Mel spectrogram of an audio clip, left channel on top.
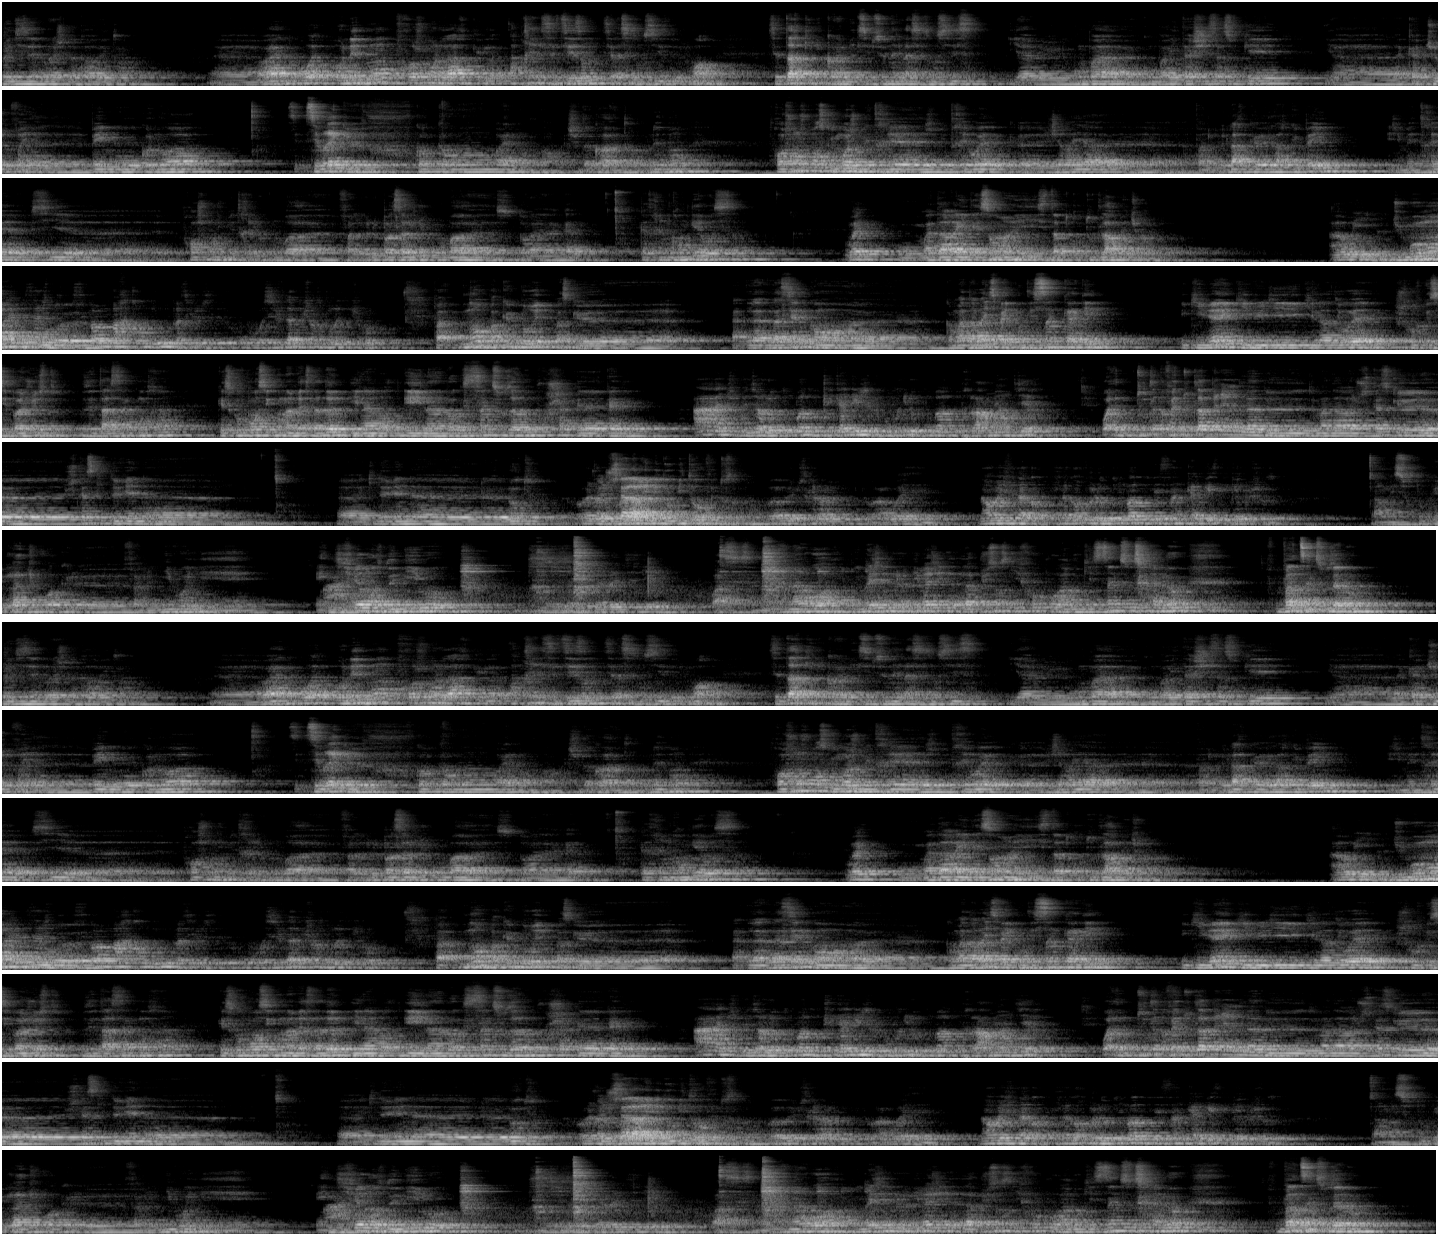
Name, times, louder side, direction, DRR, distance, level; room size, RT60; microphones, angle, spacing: voice 1, 0.0-1.3 2.1-7.2 7.7-9.7 10.0-12.8 13.2-16.4 16.8-16.9 17.2-21.4 22.0-27.8 28.2-34.6 34.8-36.2 37.7-40.3 42.6-44.0 47.1-49.9 50.4-54.2 54.9-59.2 59.6-63.8 68.2-74.6 75.1-77.2 77.7-79.4 85.5-88.7 89.3-90.7 91.4-92.0 93.3-98.5 98.8-99.8, left 1 dB, 25° left, -2 dB, 0.5 m, -25 dB
voice 2, 42.0-42.5 43.0-46.8 64.4-68.0 77.5-78.4 79.4-81.1 81.6-84.5 89.3-89.7 91.4-92.9 95.1-95.4, left 1 dB, 60° left, -3 dB, 0.8 m, -27 dB
sound 1, 90.7-97.0, right 1 dB, 45° right, 0.8 m, -34 dB
3.1 x 2.9 x 2.6 m, 1.5 s
head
